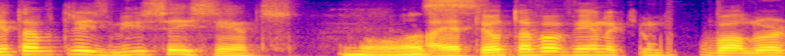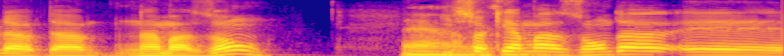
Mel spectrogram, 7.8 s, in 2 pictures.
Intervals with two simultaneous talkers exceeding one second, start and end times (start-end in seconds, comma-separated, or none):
none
